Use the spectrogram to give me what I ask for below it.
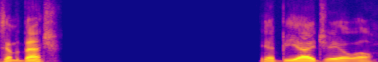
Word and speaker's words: Bijol: Yeah, Bijol. B-hole. Yeah, that's how you say it, right? That's It's a soft J.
